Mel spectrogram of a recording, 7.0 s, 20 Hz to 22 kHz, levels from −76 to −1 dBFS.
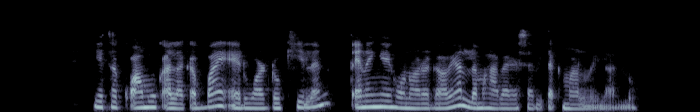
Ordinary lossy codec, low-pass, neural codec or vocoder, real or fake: Opus, 24 kbps; 7.2 kHz; none; real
